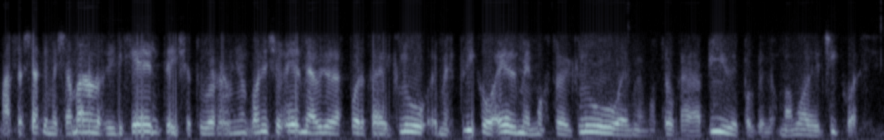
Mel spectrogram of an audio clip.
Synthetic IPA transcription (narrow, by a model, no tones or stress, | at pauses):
mʔa̰saʒakeme̞ʃamaɾonlo̞zðiɾixent̪esiʒo̞t̪uβereunjo̞ŋko̞ne̞ʒoʔelmeaβɾjolapweɾt̪aðelkluβ̰mesplikoe̞lme̞mo̞st̪ɾoelkluβelme̞most̪ɾo̞kaðapiβepo̞ɾkelohmamoðet͡ʃikoa̰si̥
